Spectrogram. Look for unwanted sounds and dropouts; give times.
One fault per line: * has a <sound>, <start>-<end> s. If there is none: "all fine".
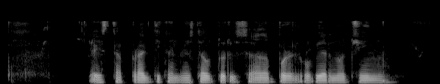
all fine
